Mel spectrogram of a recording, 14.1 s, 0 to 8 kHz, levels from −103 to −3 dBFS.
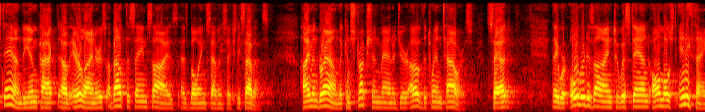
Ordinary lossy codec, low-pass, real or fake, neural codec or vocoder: MP3, 64 kbps; 7.2 kHz; real; none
